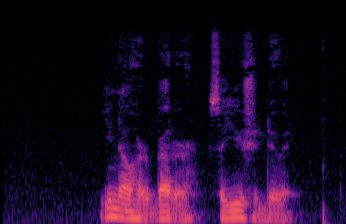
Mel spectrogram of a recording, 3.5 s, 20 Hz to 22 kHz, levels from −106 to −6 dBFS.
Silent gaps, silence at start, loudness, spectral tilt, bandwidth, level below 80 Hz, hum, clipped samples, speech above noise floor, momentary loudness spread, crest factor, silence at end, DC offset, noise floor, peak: none; 1 s; -45 LUFS; -7 dB/octave; 13 kHz; -62 dBFS; none; under 0.1%; 42 dB; 10 LU; 16 dB; 0.2 s; under 0.1%; -85 dBFS; -30 dBFS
